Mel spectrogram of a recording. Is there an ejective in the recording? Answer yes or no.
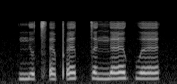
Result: yes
